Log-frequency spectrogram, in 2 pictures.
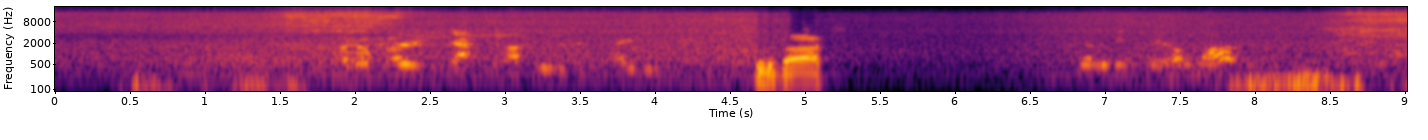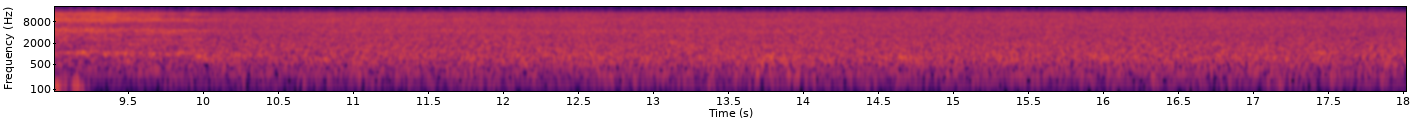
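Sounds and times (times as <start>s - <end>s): waterfall roaring: 0.0s - 5.1s, 6.7s - 15.2s.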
